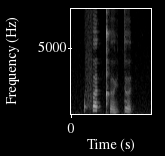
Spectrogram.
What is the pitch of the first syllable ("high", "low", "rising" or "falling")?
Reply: high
